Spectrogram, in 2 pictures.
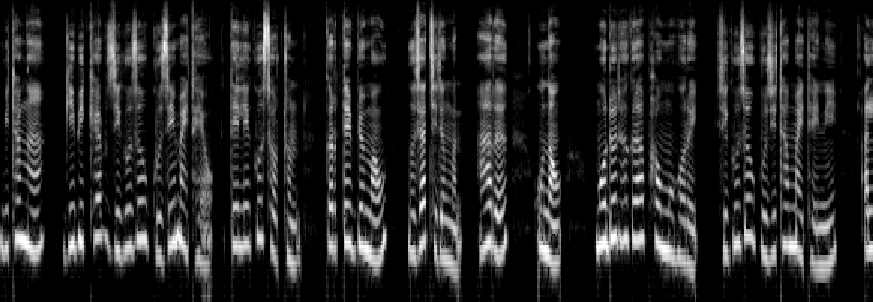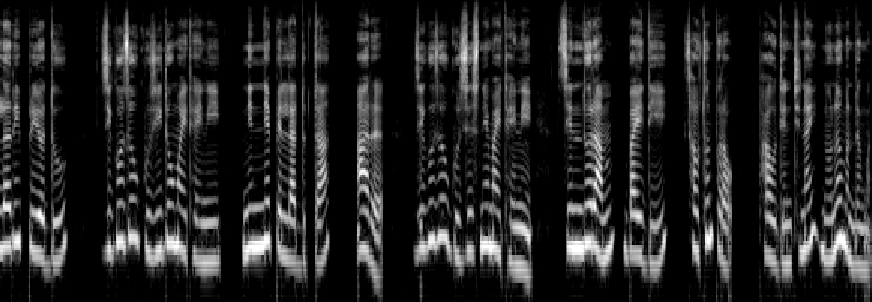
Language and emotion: Bodo, neutral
